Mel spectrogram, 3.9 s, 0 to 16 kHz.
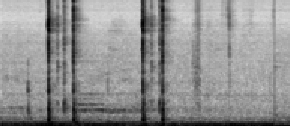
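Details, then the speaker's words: Mercedes CLK W209 electric headrest: sharp relay clicks come from the seat module under the seat when the switch is pressed, but no motor whirr follows; a mechanical fault in the headrest mechanism is suspected. "so when we use this button up and down and we hear a click from under the seat which there is the seat module there like this case you can hear the click the relay from the under the seat"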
